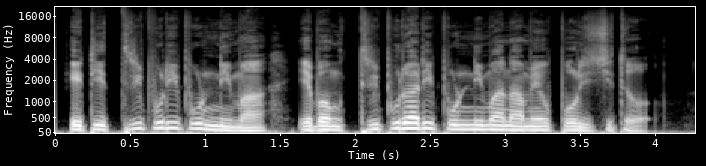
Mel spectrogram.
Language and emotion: Bengali, neutral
